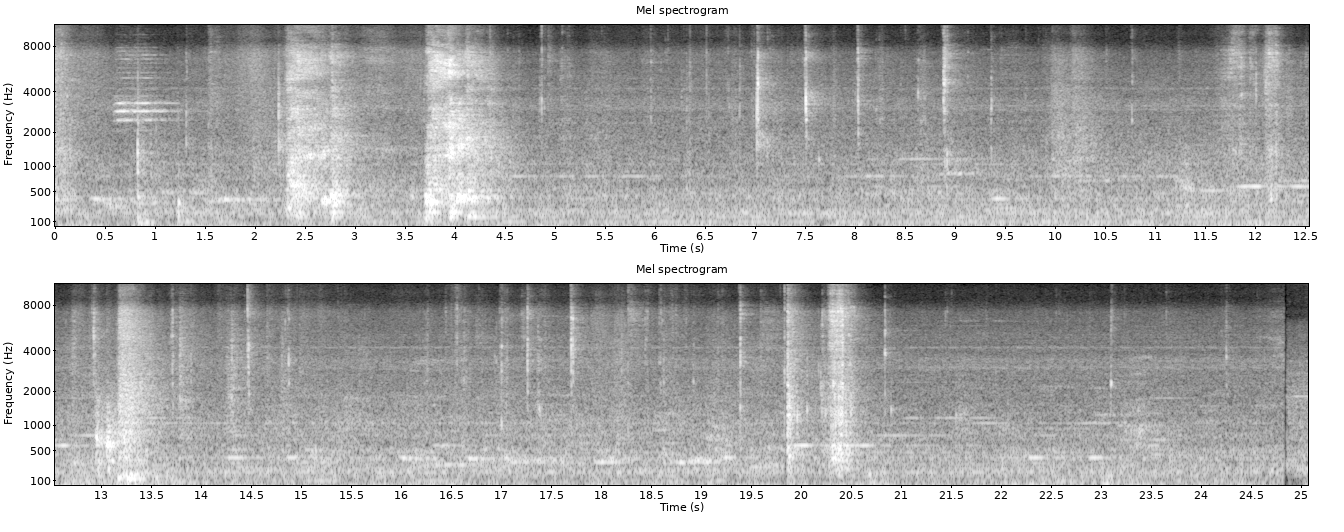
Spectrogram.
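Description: Chopsticks click against a ceramic bowl.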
